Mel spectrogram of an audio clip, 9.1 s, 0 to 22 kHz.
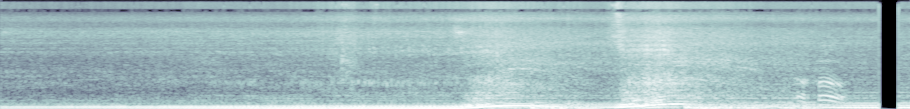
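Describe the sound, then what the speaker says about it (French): A BMW six-cylinder car engine idles with a steady low rumble, then revs sharply twice, each rise and fall loud and close, followed by a quicker blip near the end. "elle tourne bien là, hein, direct sur 6 cylindres"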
